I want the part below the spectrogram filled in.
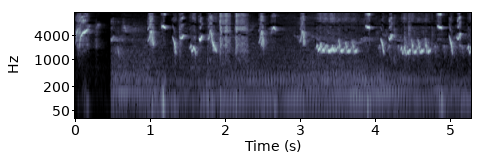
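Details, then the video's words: White-rumped shama song used to provoke a quiet bird into singing, for morning or evening: varied whistled notes and sharp chips, then rapid warbled trills repeated near the end, with a faint low hum indoors. "Murai Batu Diam Dengar Kicauan ini Seketika Langsung Nyaut GACOR"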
